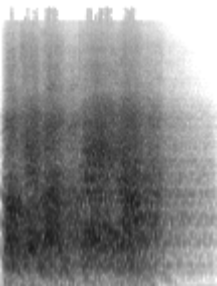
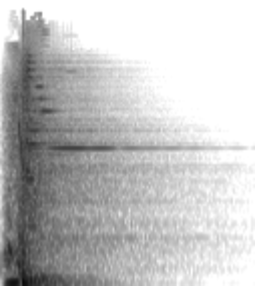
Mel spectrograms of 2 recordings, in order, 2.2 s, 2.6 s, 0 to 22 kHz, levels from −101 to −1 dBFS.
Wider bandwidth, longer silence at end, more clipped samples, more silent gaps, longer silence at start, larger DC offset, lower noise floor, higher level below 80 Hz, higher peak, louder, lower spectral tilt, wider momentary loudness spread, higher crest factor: second, 16.5 kHz vs 19 kHz; second, 0.45 s vs 1.45 s; neither; neither; about the same, 0 s vs 0 s; neither; second, -41 dBFS vs -78 dBFS; second, -56 dBFS vs -22 dBFS; about the same, 0 dBFS vs 0 dBFS; first, -12 LUFS vs -16 LUFS; second, -1.5 dB/octave vs -3 dB/octave; second, 8 LU vs 22 LU; second, 12 dB vs 18 dB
